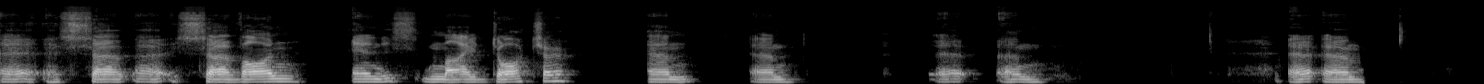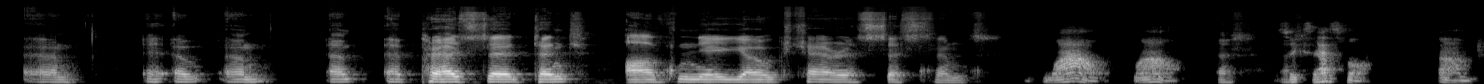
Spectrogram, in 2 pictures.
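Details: Aphasia in a male speaker.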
